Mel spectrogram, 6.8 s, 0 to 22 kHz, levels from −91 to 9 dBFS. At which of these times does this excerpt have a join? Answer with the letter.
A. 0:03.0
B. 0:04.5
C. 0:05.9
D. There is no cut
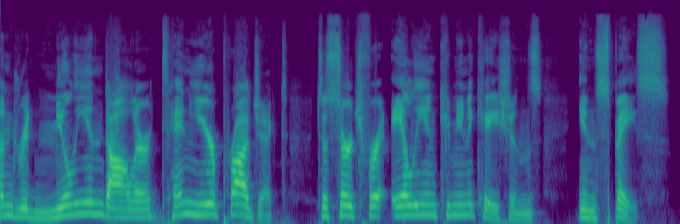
D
